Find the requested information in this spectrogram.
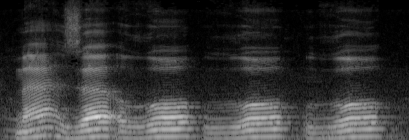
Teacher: huruf ghainnya lebih lembut, jadi huruf ghainnya tidak seperti huruf G ya.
